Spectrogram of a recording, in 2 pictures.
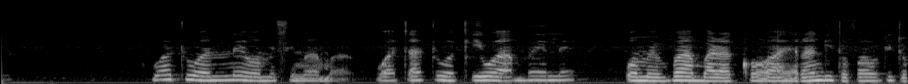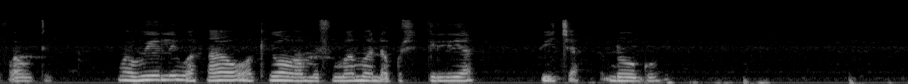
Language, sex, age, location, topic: Swahili, female, 25-35, Kisumu, government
